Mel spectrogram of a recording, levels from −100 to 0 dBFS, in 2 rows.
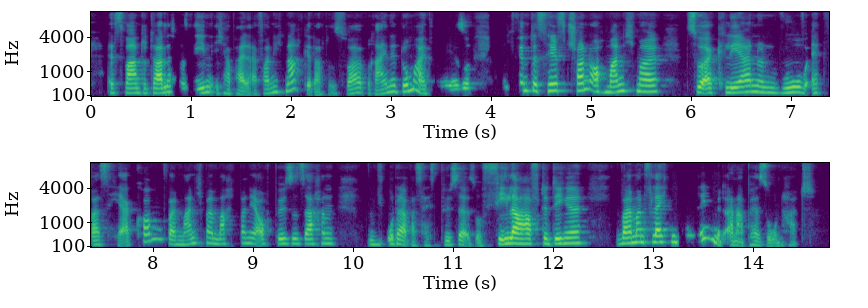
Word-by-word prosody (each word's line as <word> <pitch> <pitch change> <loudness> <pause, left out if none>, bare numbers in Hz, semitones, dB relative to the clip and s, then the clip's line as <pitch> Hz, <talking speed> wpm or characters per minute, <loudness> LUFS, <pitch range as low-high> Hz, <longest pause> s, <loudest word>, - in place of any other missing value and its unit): „Es 180 0 -6
war 180 -1 +6
‘n 180 - -1
totales 180 +4 +3
Versehen.” 185 +3 -3
Ich - - -15
habe 155 -1 -10
halt 130 - -3
einfach 150 +5 -6
nicht 215 +4 -8
nachgedacht. 415 - -4
Das - - -17
war - - -2
reine 230 0 -3
Dummheit 240 - +1
von 155 0 -22
mir, 155 - -5
also, 185 +3 -3 0.3
ich 400 - -20
finde, 270 -1 -1
das 255 0 +2
hilft 265 0 +2
schon 275 +4 +4
auch 230 -1 +2
manchmal 235 +1 +2 0.2
zu 205 - +3
erklären 195 +2 +3
wo 205 +2 +2
etwas 160 -3 -5
herkommt, 360 +7 -4
weil 165 - -1
manchmal 210 +7 -4
macht 185 -1 -6
man 215 - -5
ja 200 - -2
auch - - -5
böse 190 0 -1
Sachen. 190 +1 -2 0.3
F 160 -1 -8
oder 175 -5 0
was 130 -4 -10
heißt 120 0 -14
böse, 150 0 -4
also, 105 - -8
fehlerhafte 190 - +6
Dinge, 210 +3 +3 0.3
weil 210 +1 +4
man 250 0 +3
vielleicht 245 0 +3
‘n 250 - +1
Problem - - -4
mit - - -1
einer - - -3
Person - - -8
hat. - - -16
200 Hz, 225 wpm, -24 LUFS, 180-235 Hz, 0.3 s, war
